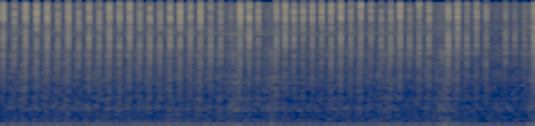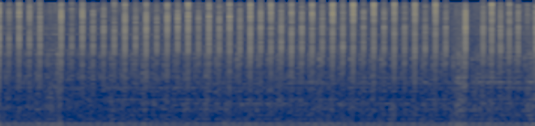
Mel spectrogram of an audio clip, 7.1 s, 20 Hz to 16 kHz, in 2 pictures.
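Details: 2003 Kia Rio after crank-no-start, started by prolonged cranking, runs rough: rapid sharp snapping ticks over uneven idle, coil pack arcing between cylinder 2 and 3 towers and ground, lessening as engine warms; ignition coil arcing misfire.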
